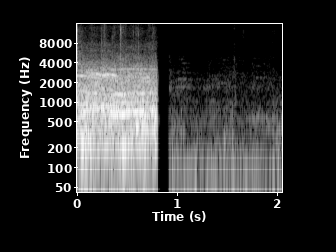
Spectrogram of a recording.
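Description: Loud stadium football crowd, many voices shouting and singing together, cut off abruptly less than a second in and replaced by a quiet outdoor background.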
